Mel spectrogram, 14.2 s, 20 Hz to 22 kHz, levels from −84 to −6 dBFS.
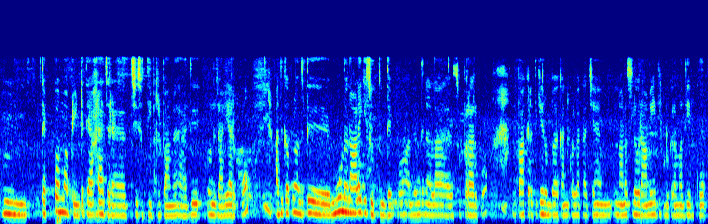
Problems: background sounds at intervals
